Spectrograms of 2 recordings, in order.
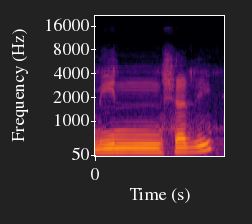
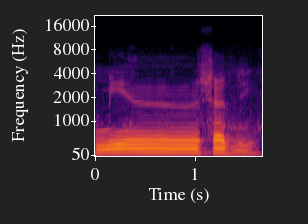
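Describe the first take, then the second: First: The n is pronounced fully with the tongue. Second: The n is a soft sound through the nose. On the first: The speaker calls it wrong. "you won't pronounce a full noon here" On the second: The speaker calls it right. "it'll be more from the nose"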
